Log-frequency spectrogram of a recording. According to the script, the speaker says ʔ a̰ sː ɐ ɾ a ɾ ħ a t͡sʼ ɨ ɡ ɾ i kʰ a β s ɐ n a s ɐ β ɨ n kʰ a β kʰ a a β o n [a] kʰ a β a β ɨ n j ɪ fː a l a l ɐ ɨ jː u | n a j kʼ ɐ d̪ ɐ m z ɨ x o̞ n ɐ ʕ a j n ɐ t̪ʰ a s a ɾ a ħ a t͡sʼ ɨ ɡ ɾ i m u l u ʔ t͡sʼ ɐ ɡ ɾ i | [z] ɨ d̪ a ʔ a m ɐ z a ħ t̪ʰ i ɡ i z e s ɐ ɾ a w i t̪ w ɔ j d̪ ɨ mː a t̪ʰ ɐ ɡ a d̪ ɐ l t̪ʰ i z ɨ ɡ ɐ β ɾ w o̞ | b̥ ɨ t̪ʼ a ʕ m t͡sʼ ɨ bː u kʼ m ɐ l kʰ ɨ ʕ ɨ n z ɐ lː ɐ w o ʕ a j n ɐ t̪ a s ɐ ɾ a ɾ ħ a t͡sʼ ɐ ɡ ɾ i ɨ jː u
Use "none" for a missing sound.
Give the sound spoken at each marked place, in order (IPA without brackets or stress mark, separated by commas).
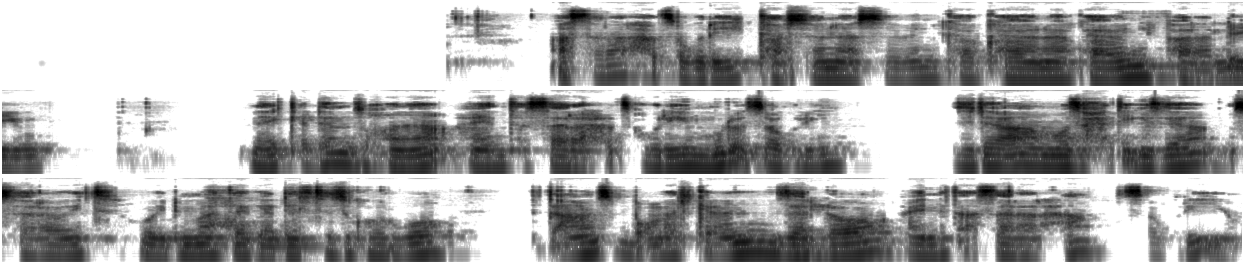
a, z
